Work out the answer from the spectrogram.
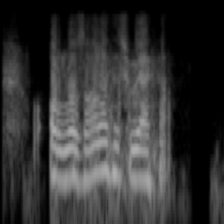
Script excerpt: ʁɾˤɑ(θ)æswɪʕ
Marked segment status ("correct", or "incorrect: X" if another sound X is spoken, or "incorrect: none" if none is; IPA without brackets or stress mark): correct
